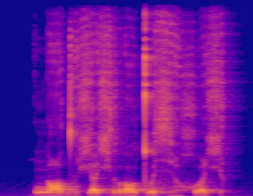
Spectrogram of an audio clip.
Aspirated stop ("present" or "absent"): absent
